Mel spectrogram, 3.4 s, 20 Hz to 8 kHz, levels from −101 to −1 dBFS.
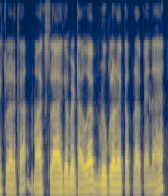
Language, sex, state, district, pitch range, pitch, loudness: Hindi, male, Assam, Kamrup Metropolitan, 110-120 Hz, 115 Hz, -17 LUFS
